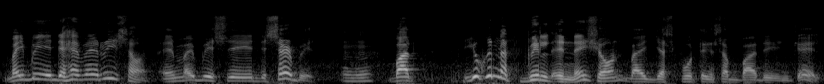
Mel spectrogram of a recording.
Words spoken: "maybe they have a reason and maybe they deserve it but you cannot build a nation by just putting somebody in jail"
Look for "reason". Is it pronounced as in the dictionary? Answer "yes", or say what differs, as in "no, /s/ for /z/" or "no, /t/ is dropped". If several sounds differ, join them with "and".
no, /s/ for /z/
